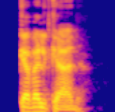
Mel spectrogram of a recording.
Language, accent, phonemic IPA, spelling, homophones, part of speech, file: French, France, /ka.val.kad/, cavalcade, cavalcadent / cavalcades, noun / verb, LL-Q150 (fra)-cavalcade.wav
- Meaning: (noun) cavalcade; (verb) inflection of cavalcader: 1. first/third-person singular present indicative/subjunctive 2. second-person singular imperative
